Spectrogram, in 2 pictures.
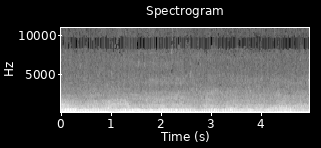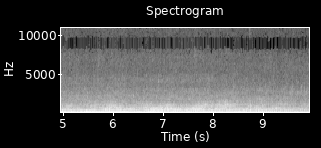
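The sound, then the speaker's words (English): A helicopter drones loudly overhead, a steady, heavy low-pitched rumble that holds for the whole stretch without fading. No one speaks. “Hold on, let me wait for this helicopter.”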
